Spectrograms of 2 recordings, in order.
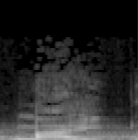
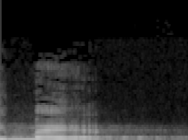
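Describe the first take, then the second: First: Said in the usual way. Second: "Matt" for might, with a short flat a as in cat; "Matt", the long i turned into a short a; East Tennessee pronunciation. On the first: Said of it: "they don't say li". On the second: Shown as a demonstration. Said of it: "They say".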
